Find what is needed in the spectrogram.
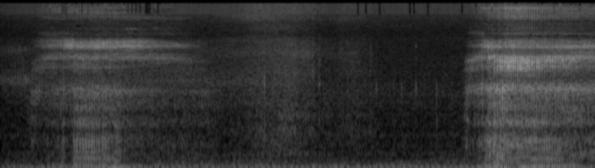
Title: Grandma snoring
